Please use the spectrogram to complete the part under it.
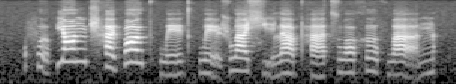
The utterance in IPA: f ɤ̰˨˩ p j ɑ˥ ŋ ʈ͡ʂʰ a˨ ɪ̯ p ɑ˥ ʊ̯ pʰ w e˧˥ ɪ̯ t̪ʰ w ḛ˨˩ ɪ̯ ʂ w ä˥ ɕ ḭ˨˩ l ä˥˩ pʰ ä˧˥ t͡s w ɔ˥˧ x ɤ˥˩ f w a̰˨˩˦ n

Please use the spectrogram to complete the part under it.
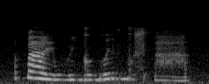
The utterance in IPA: ɓ a y̯ w o̤ i̯ ɡ o ɡʷ ɨ r ɡ ṳ s ʔ a̤

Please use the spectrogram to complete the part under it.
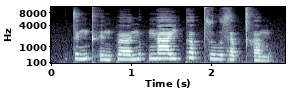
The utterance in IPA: t̪ ɪ˨˥ ŋ t̪ʰ ɪ˨˩ ŋ p œː˨ n̪ ʊ˧ k̚ ŋ aː˧ j k ɐ˥ p̚ t͡s uː˨ s ɐ˨ p̚ t̪ʰ ɐ˨˩ m

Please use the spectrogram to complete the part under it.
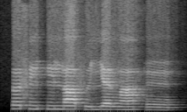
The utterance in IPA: ə˦ s ĩ˧ k ĩ˧ n a˦ f ɨ˨ ɲ ɛ˧ v ã˧ h ũ˨

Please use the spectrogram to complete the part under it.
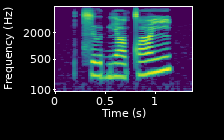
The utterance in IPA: t͡s ɯ bʲ ẽ tˤ ĩ

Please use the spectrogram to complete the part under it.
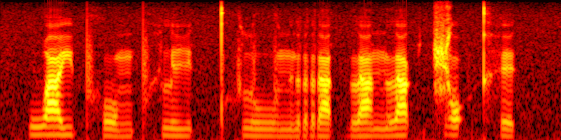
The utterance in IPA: w a˥˩ j pʰ o˩˦ m pʰ l iː˨˩ t̚ pʰ l uː˨˩ n r a˨˩ t̚ l a˧ n l a˥˩ k̚ t͡ɕ ɔ˦˥ ʔ kʰ e˨˩ k̚

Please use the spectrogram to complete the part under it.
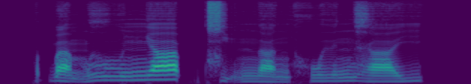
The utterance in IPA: ɓ a̰˧˨ m ɣ u˧ ɲ aː˦˥ p̚ t͡ɕ ḭ˧˨ n a˧˩ n h w ɨ˨˦ n ɣ a˨˦ j

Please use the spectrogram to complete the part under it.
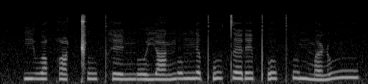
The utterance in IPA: j u˩ qʷ ɐ˩ ǁ u˩ pʰ e˩ ŋ o˩ j a˩ ŋ o˧ ŋ ɛ˧ pʼ u˧ t̪ ɛ˧ ɾ e˧ pʼ o˧ pʰ u˧ m ɐ˩ ɳ u˥

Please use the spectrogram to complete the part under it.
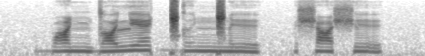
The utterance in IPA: b ɑ ɲ d ɒ lʲ ɛ ɡ͡ǁ ə e̯ ŋ͡ǁ ɪ | ʃ ɑ ʃ ɪ

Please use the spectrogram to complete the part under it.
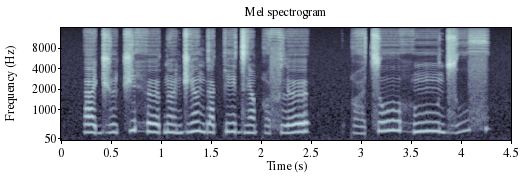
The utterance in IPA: a d͡ʒ ø t͡ʃ ɪ h œː ɠ œ̃ d͡ʒ ɐ̃ ɡ a k ɪ d͡z ẽ qʷ e̤ f l œ | qʷ a̤ t͡s oː h ũː d͡z ṳ f

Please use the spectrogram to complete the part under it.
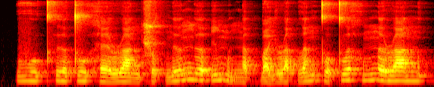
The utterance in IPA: v u˨˩ t̪ʰ ɨ˨˩ ə̯ t̪ u˨˩ h ɛ˨˩ ɹ a˨˩ ŋ ʂ o˨˩ t̚ n ɨ˧˥ ə̯ ŋ ɨ˧ ə̯ ʔ i˧˥ m ɨ˨˩˨ ŋ a˨˩ t̚ ɓ a˨˩˨ j ɹ a˨˩ t̚ l a˧˥ n t̪ o˨˩˨ t̪ u˧˥ ə̯ h u˧˥ m n əː˧ ɹ a˧ n

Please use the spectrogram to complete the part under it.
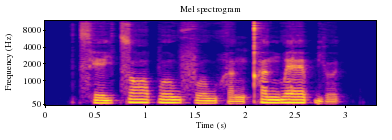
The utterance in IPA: t͡sʰ e˧ j t͡s ɔː˥ p o˥ w f o˧ w h ɐ˨ ŋ t̪ʰ ɐ˥ n w ɛː˥ p̚ j ɵ˨ t̚

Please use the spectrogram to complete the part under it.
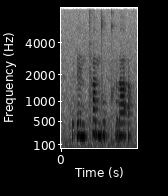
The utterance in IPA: ʔ e˩˦ n tʰ a˧ m d u˦˥ ʔ kʰ r a˦˥ ʔ

